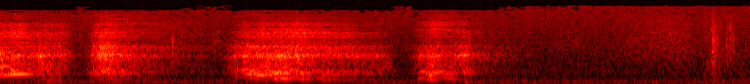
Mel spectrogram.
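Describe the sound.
A voice imitates the labored, gasping breaths of a crucified person pulling up on the nails to breathe: four strained, raspy inhalations and exhalations in uneven succession, moderately loud, trailing off into a faint final breath, with no talking.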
